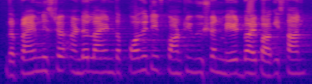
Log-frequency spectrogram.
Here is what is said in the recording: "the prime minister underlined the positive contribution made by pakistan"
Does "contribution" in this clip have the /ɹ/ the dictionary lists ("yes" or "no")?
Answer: yes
